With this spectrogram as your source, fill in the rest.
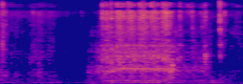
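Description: A sewing machine backstitching a side seam on a fabric car trash can, a short close burst of fast mechanical whirring and needle clatter that pauses briefly, then runs again at higher speed.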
